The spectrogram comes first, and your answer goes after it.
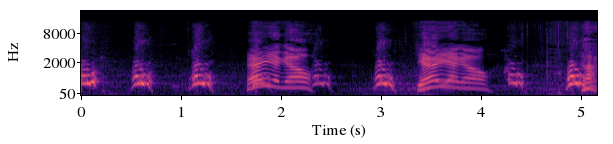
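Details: Several White Deer Plott hounds working a big tom mountain lion track on an afternoon hunt; quick single chop barks alternate with two long, sweeping bawls that ring on.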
